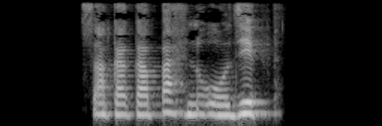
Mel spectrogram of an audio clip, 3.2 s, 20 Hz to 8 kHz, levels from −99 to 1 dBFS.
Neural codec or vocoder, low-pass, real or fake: none; 7.2 kHz; real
